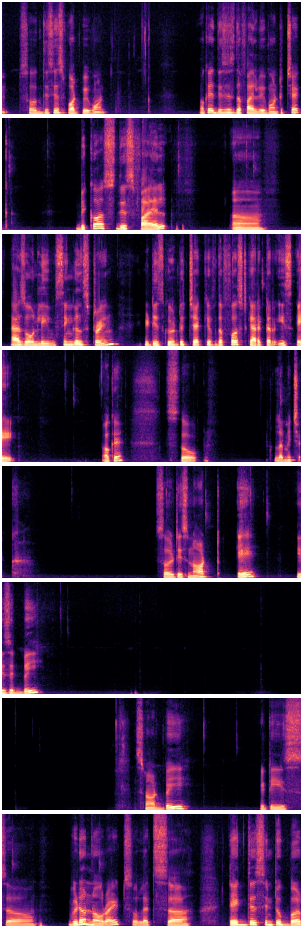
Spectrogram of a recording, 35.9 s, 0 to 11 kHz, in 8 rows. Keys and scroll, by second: 0.0-0.9 typing, 15.8 ctrl+a, 16.2 ctrl+c, 19.5 ctrl+v, 24.8 BackSpace, 25.0 b, 25.6 ctrl+a, 26.2 ctrl+a, 27.0 ctrl+c, 29.1 ctrl+v, 33.2 ctrl+a, 33.6 ctrl+c, 34.7 alt+Tab, 35.6 alt+Tab, 35.8 alt+Tab.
